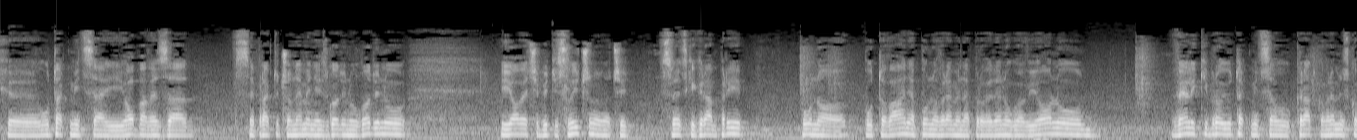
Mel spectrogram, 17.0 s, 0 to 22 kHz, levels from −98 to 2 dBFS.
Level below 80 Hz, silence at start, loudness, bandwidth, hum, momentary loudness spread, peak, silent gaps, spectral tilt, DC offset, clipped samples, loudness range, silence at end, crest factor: -36 dBFS; 0 s; -16 LUFS; 10 kHz; none; 15 LU; 0 dBFS; none; -6 dB/octave; under 0.1%; under 0.1%; 2 LU; 0 s; 16 dB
